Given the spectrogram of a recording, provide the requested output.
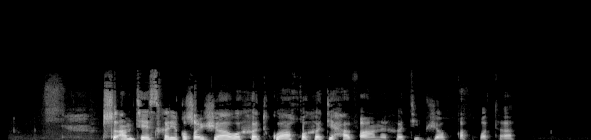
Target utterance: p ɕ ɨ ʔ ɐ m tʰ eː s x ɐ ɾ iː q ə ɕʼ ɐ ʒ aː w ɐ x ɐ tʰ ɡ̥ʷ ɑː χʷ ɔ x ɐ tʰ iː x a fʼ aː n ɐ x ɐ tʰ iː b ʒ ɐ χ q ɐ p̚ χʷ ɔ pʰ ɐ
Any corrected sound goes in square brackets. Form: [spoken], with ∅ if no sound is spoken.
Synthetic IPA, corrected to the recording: p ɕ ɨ ʔ ɐ m tʰ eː s x ɐ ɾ iː q ə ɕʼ ɐ ʒ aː w ɐ x ɐ tʰ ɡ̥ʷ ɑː χʷ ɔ x ɐ tʰ iː [ħ] a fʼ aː n ɐ x ɐ tʰ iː b ʒ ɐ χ q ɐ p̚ χʷ ɔ [tʰ] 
